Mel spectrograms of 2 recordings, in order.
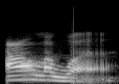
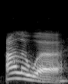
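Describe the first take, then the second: First: "Alawa" said slowly, each syllable spelled out: a-la-wa; careful pronunciation. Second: Said in the usual way. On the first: Shown as a demonstration. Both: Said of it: "I'll pronounce it perfectly".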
